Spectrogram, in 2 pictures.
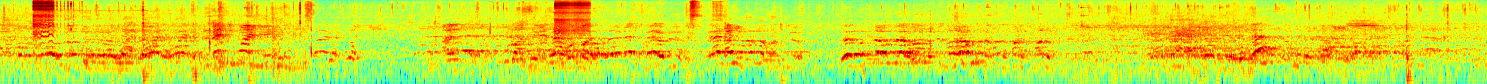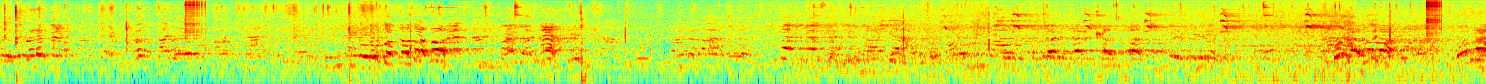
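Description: Young men shout and call out to each other across an open outdoor field.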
